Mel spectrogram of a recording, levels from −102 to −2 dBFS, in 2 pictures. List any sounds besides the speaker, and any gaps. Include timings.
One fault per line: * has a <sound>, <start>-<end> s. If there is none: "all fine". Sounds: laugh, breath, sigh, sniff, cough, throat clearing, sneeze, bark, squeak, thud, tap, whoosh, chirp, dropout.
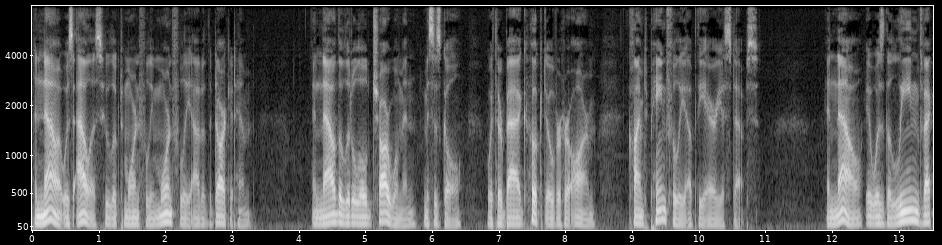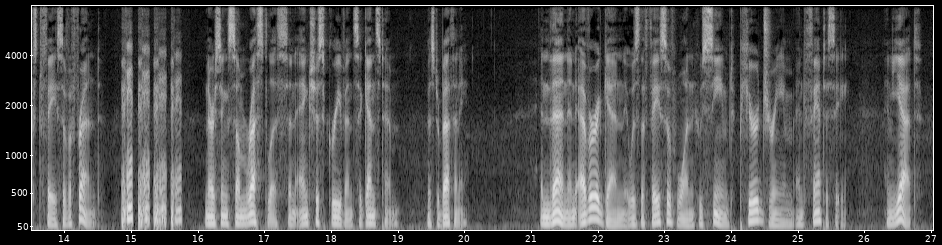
* has a laugh, 14.8-15.8 s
